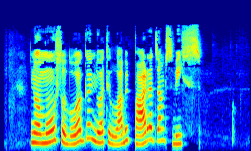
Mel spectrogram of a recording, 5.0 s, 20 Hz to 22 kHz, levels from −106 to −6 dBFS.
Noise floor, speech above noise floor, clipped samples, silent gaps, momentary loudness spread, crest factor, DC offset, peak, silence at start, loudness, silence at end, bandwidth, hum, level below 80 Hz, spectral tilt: -77 dBFS; 52 dB; under 0.1%; none; 8 LU; 20 dB; under 0.1%; -6 dBFS; 0.6 s; -25 LUFS; 1.05 s; 11.5 kHz; none; -84 dBFS; -2.5 dB/octave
